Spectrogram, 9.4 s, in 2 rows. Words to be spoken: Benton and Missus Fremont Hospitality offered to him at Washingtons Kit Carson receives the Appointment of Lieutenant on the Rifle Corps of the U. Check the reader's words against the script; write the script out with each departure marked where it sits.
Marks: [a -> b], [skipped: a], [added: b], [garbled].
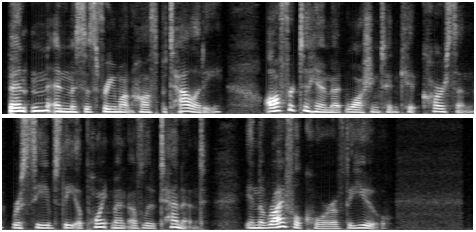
Benton and Missus Fremont Hospitality offered to him at [Washingtons -> Washington] Kit Carson receives the Appointment of Lieutenant [on -> in] the Rifle Corps of the U.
